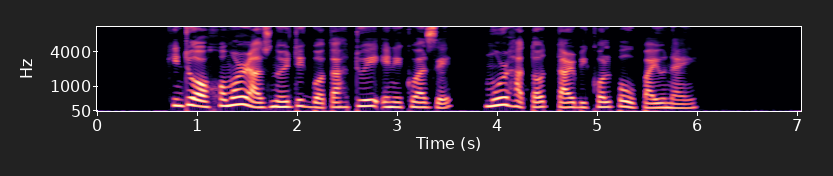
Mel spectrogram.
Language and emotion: Assamese, neutral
